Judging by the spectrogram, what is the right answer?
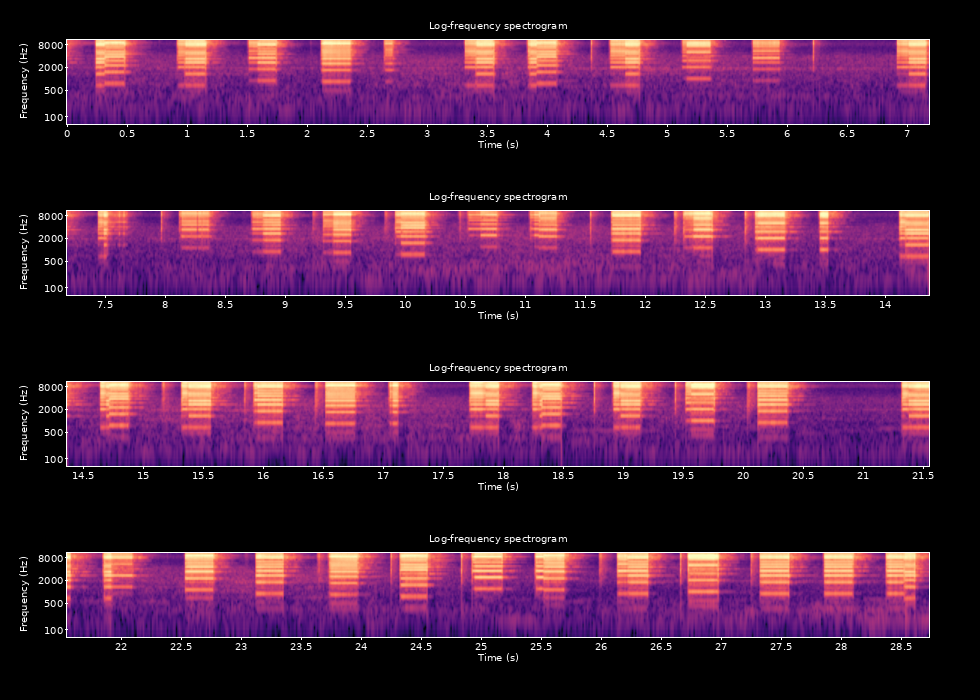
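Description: Small musical Tesla coil playing a tune through its spark discharge: a run of short buzzy notes, about two or three a second, with brief pauses about six and twenty seconds in.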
